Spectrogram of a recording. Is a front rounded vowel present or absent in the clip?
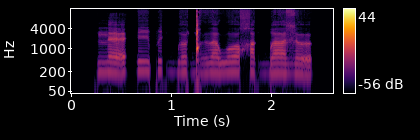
absent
